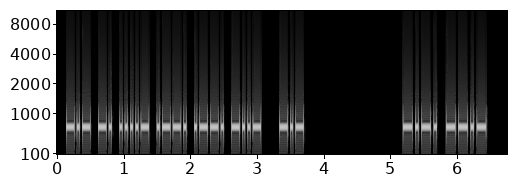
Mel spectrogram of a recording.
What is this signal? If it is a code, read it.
Morse code, heard as a keyed tone, about 31 wpm, 700 Hz. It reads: KN4PPX K CQ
